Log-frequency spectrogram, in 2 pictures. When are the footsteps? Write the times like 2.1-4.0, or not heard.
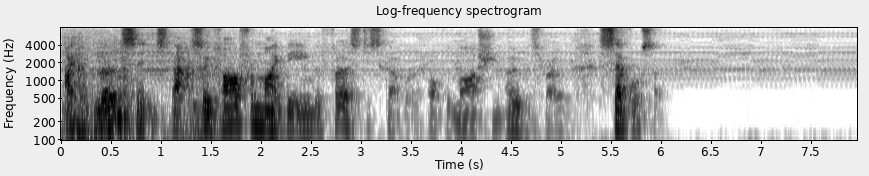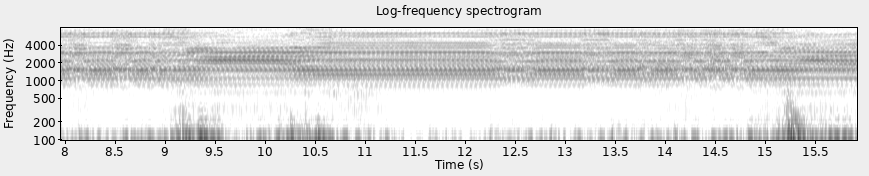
0.0-1.8.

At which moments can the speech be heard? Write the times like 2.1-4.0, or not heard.
0.0-6.0.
